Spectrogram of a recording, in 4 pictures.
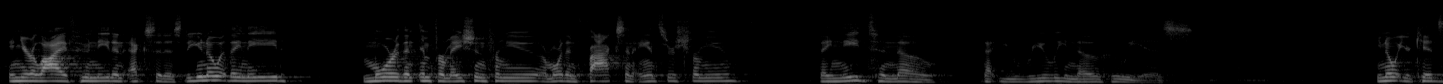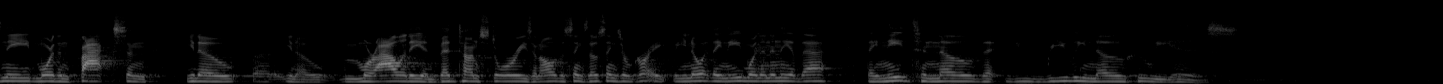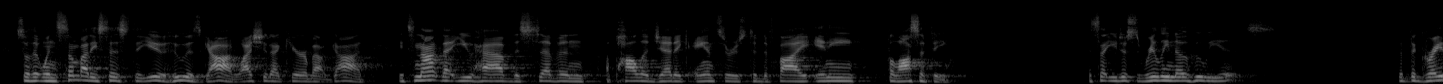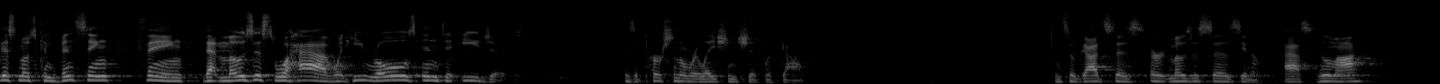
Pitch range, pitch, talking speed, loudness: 140-165 Hz, 150 Hz, 165 wpm, -43 LUFS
